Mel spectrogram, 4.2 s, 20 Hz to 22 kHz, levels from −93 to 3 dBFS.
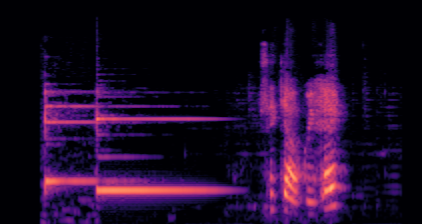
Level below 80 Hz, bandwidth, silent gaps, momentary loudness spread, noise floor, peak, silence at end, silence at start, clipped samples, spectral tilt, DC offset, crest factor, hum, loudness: -80 dBFS; 10.5 kHz; none; 16 LU; -71 dBFS; -8 dBFS; 0.8 s; 0.45 s; under 0.1%; -0.5 dB/octave; under 0.1%; 18 dB; none; -24 LUFS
